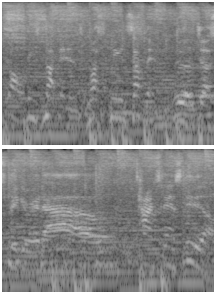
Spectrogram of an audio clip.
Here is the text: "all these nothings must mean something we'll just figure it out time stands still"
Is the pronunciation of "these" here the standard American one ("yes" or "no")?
yes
